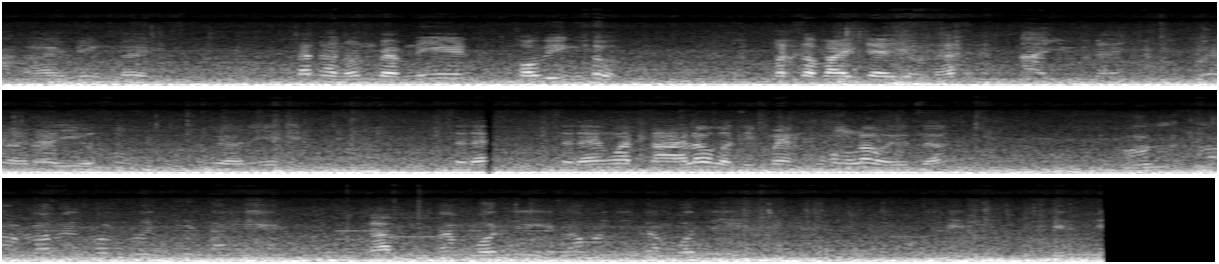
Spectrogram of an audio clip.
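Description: Steady low rumble of a van's engine and road noise heard from inside the cabin, with people talking over it. The rumble eases about eleven seconds in, and the sound cuts off abruptly near the end.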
